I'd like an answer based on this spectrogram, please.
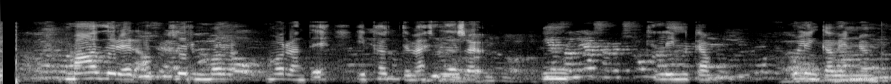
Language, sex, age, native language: Icelandic, female, 12, Icelandic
